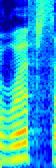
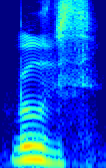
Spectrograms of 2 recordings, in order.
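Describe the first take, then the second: First: Said in the usual way. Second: Roofs said as ROOVZ, long oo and v sound. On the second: Shown as a demonstration. Vlogger wondering aloud about the plural, saying rooves. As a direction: try Roofs as rooves, softly. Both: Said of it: "Is it roofs or is it roofs".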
